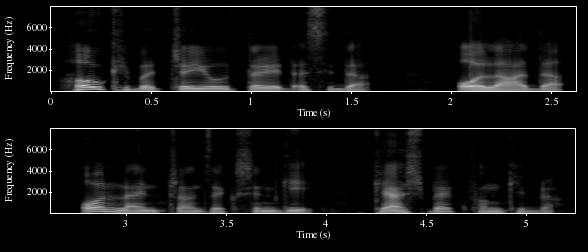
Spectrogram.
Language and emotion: Manipuri, neutral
